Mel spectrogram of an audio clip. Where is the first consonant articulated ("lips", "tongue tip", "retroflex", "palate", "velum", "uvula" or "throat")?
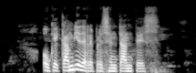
velum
